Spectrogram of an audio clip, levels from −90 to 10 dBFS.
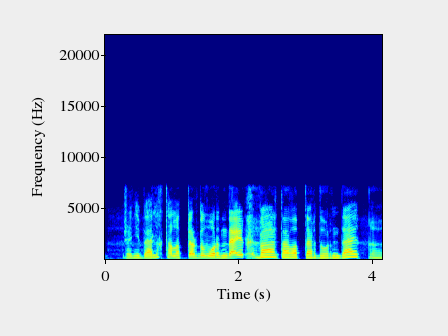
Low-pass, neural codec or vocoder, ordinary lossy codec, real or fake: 7.2 kHz; codec, 16 kHz, 8 kbps, FreqCodec, larger model; none; fake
